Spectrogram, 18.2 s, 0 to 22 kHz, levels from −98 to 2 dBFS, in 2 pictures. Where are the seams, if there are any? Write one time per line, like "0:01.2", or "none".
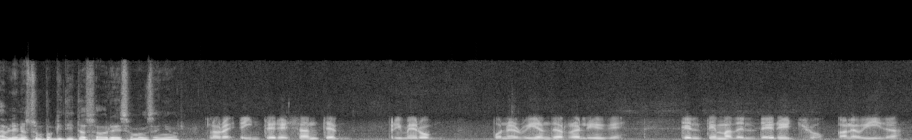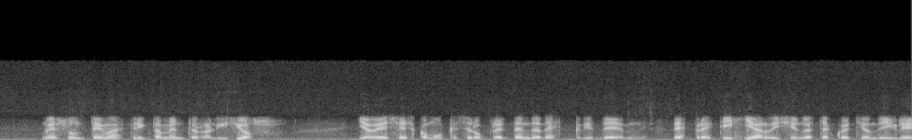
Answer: none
